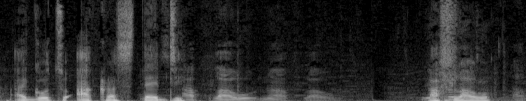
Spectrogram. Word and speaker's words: Aflao: Aflao. There's no P there. No? Yeah, that's how it's pronounced.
